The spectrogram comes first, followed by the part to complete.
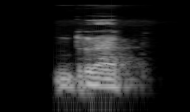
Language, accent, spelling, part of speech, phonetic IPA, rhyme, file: Catalan, Valencia, rat, noun, [ˈrat], -at, LL-Q7026 (cat)-rat.wav
- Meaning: rat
